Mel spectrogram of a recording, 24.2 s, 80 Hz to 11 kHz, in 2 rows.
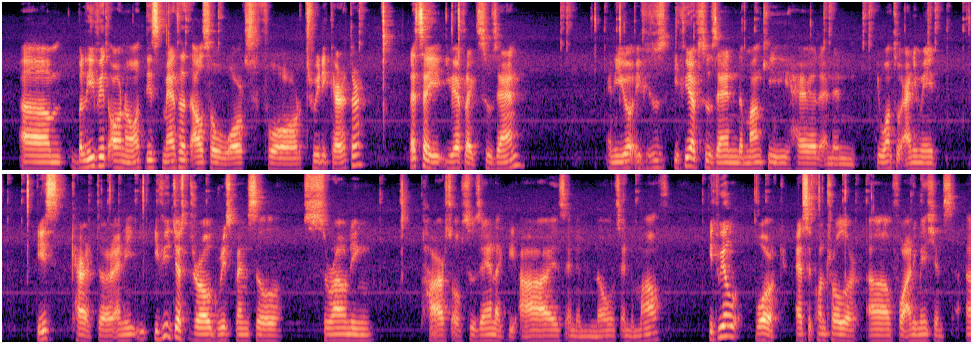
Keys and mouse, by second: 2.7 s, 5.1 middle click, 5.9 shift+a, 8.2 g, 8.6-11.1 drag, 11.4 g, 11.9 click, 22.1 x.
